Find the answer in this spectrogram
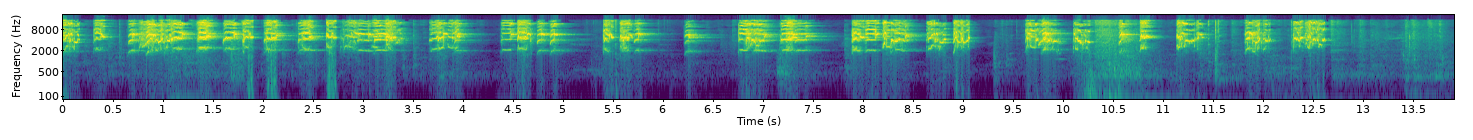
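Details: Java sparrow song played to get birds to mate: a long, lively sequence of rapid, high, clicking and tinkling phrases, each lasting under a second, repeated steadily with brief pauses and a soft thump near the end.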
